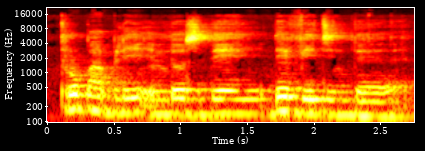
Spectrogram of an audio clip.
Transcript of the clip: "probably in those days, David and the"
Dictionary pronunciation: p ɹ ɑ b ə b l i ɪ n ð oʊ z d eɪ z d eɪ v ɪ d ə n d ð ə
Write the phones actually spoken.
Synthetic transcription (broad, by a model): p ɹ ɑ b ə b l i ɪ n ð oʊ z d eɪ d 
